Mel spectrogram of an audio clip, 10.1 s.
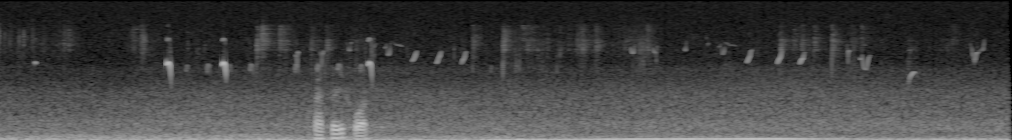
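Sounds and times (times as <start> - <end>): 
bird clucking: 0.2 - 5.8, 6.3 - 9.9
high-pitched bird chirps: 1.6 - 4.8.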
